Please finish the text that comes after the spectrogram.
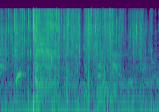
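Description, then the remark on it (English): Wrappers crackle and crinkle on a microphone for about three seconds, a busy stream of dry rustling with a sharp snap early on, fairly loud and continuous. “Crackling rappers on a microphone”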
